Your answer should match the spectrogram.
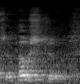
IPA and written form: səˋpəʊstə (supposed to)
